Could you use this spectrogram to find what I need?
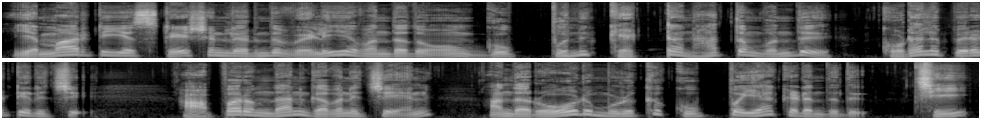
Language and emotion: Tamil, disgusted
